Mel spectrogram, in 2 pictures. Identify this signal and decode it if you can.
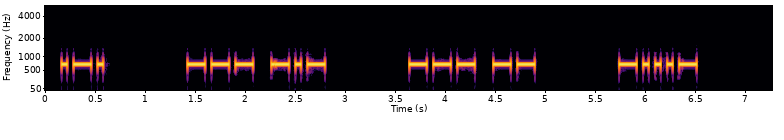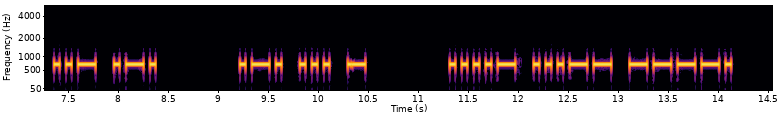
Morse code, heard as a keyed tone, about 20 wpm, 700 Hz. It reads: R OK OM <BT> UR RST 439
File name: UK MASTER QSOs TRAINING / 20WPM / UK MASTER QSOs 0068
